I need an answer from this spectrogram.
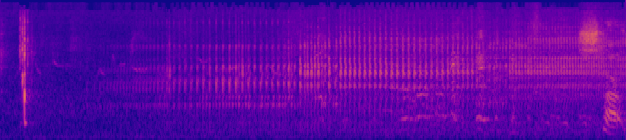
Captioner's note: door creaks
